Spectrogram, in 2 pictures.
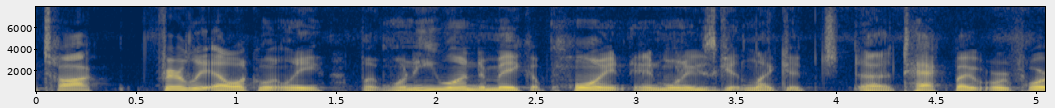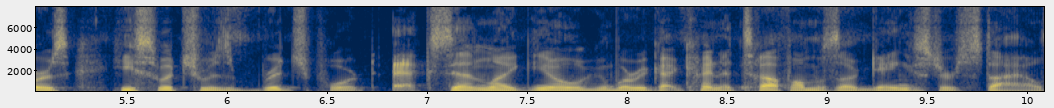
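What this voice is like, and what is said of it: Inland North American accent. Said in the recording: “what an inland north accent he has. So you have certain vowels that are affected by a process called the Northern City Shift... it's absolutely something that you have in your speech”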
